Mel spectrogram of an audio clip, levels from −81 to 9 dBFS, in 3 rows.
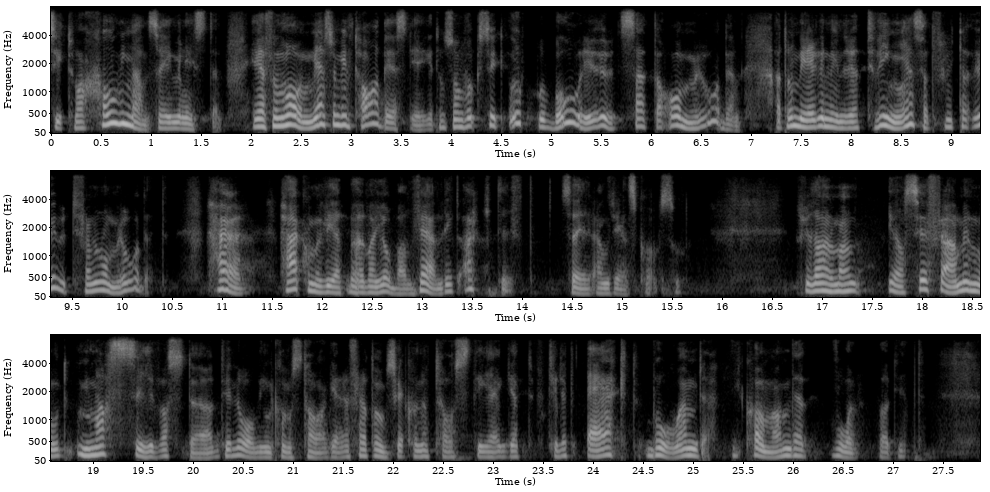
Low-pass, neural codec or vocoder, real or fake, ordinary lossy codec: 7.2 kHz; codec, 16 kHz, 1 kbps, FreqCodec, larger model; fake; Opus, 32 kbps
